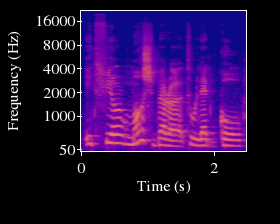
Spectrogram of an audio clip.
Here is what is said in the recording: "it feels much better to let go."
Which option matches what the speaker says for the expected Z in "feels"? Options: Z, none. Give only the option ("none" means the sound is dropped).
none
